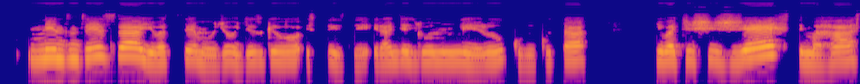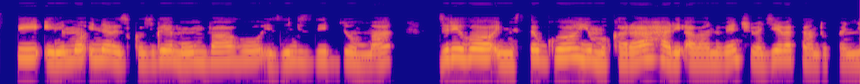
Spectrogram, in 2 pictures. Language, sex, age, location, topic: Kinyarwanda, female, 50+, Kigali, health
